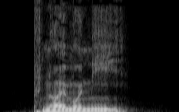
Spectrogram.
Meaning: pneumonia
- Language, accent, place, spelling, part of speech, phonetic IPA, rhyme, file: German, Germany, Berlin, Pneumonie, noun, [ˌpnɔɪ̯moˈniː], -iː, De-Pneumonie.ogg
